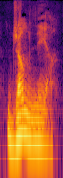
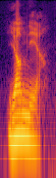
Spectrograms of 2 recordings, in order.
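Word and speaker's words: Jamnia: Now, in most languages, you don't pronounce the J as we do in English. So in English, you'd pronounce it Jumnia. But in most languages, the J is just like the H. It's just a breath sound. And it's Yamnia.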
